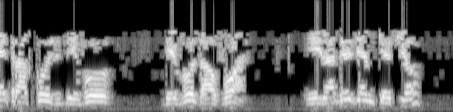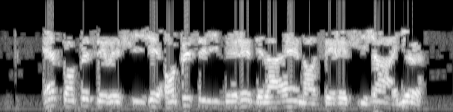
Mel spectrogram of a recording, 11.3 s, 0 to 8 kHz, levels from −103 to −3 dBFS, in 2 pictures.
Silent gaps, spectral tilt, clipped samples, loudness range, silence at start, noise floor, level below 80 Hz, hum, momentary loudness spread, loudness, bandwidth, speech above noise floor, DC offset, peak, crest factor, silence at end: none; -4 dB/octave; 0.3%; 3 LU; 0 s; -53 dBFS; -58 dBFS; none; 5 LU; -10 LUFS; 8 kHz; 42 dB; under 0.1%; 0 dBFS; 12 dB; 0.35 s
